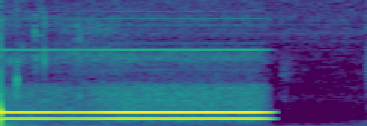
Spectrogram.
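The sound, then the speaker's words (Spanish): A single steady telephone keypad tone, two pitches sounding together, holds loudly for over a second on a phone call line, from phone keys being pressed during the call, and then cuts off abruptly into near silence. No one speaks. “me parece que estamos teniendo ahí un problema, como que se estuvieran marcando eh, las teclas del teléfono.”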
